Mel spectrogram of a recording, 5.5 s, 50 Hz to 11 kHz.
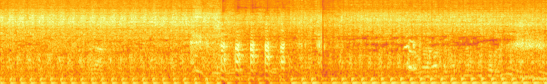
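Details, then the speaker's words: Suzuki Raider R150 single-cylinder after repair of engine rattle (earlier loud like a helicopter), fixed cheaply with a small fix; even steady idle thump about three beats a second, no rattle. Normal idle, problem solved. "dito Tahimik ang makina mga Bossing oh Kanina parang helicopter yan"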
